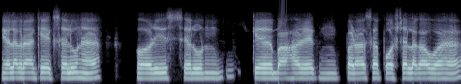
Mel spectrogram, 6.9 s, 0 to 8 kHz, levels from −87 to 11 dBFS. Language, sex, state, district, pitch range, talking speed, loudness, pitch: Hindi, male, Jharkhand, Jamtara, 140-150 Hz, 175 wpm, -15 LUFS, 145 Hz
